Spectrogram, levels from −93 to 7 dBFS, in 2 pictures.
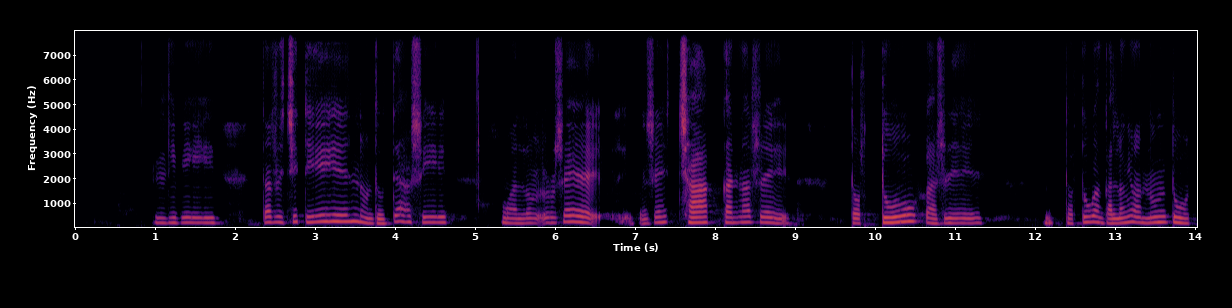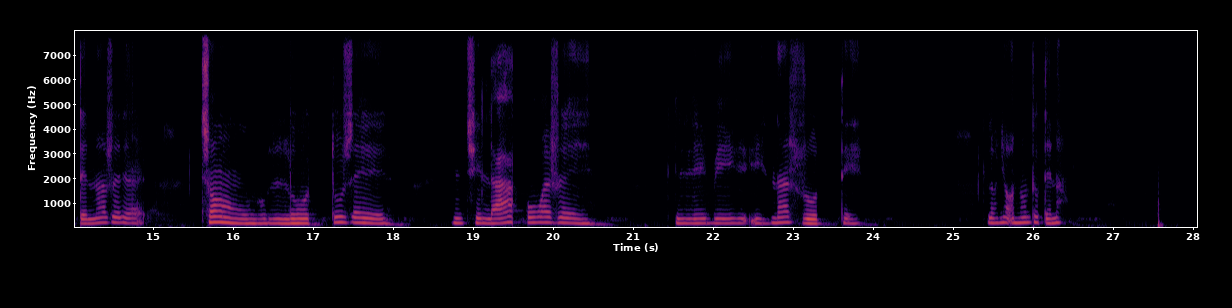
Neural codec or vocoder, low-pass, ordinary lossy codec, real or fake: codec, 16 kHz, 4 kbps, X-Codec, HuBERT features, trained on LibriSpeech; none; none; fake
